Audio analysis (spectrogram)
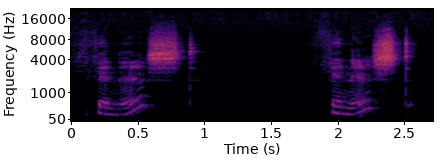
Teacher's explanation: SH is a voiceless sound, so it sounds like a T at the end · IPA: /t/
